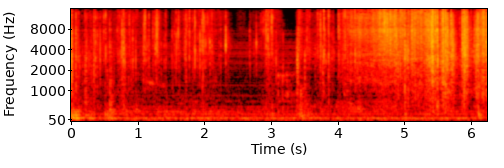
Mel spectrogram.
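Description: Thin metallic foil crinkles and rustles in bursts as warm hands press it onto a surface, the irregular crackles growing louder and denser toward the end, close up and without speech.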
